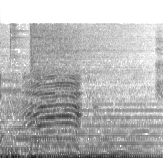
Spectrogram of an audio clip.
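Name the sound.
cow mooing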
